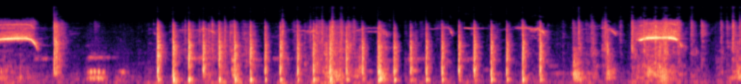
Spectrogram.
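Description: Racing pigeons at a loft, with a rapid burst of wing-flapping claps as birds take off, plus a few brief calls near the start and end.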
